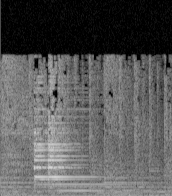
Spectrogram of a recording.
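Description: A bell chime sound effect struck once about half a second in, ringing and fading over about a second, over steady background music.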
